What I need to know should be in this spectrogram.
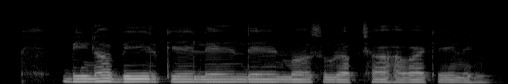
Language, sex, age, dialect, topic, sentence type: Chhattisgarhi, male, 18-24, Western/Budati/Khatahi, banking, question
